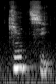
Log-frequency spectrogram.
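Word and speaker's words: 김치: Korean G sound is a bit tricky though, because this Korean G sound is between English G and English K, like K. For example, kimchi, kimchi.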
